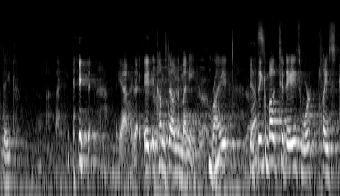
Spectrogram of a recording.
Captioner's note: laughs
